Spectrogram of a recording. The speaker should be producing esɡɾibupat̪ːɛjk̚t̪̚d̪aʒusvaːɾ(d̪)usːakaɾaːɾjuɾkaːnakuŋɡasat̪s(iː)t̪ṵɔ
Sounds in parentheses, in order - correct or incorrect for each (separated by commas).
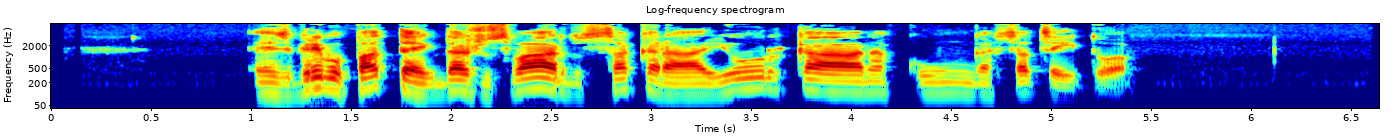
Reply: correct, correct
